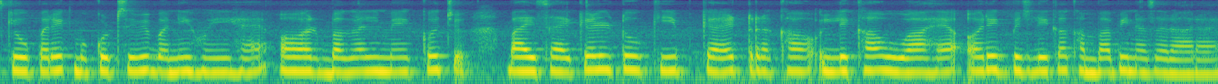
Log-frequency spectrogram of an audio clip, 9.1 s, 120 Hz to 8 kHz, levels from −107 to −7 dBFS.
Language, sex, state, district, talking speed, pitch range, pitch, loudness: Hindi, female, Bihar, Kishanganj, 205 wpm, 220-235 Hz, 230 Hz, -16 LUFS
